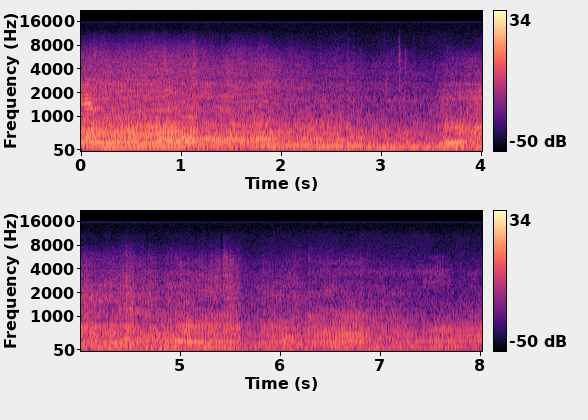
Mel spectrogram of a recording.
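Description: Tyres skid on loose gravel.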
